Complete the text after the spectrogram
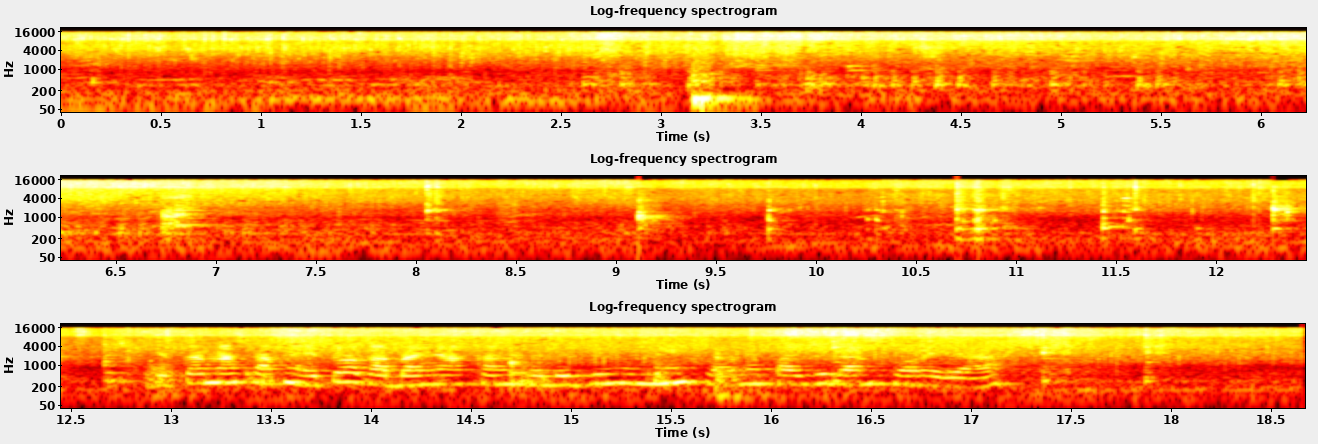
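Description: A metal spatula scrapes and clanks against a pan.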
